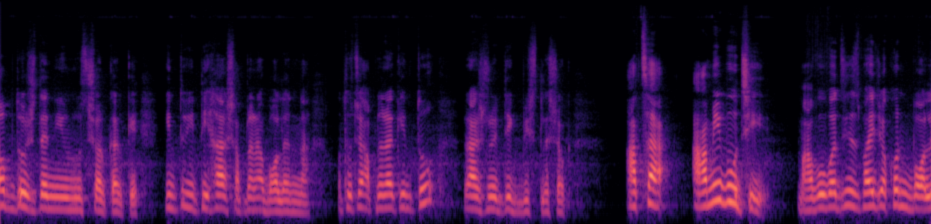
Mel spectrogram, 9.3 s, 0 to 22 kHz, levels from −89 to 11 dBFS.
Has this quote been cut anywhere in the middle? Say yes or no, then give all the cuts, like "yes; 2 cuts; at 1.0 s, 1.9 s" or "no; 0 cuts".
no; 0 cuts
